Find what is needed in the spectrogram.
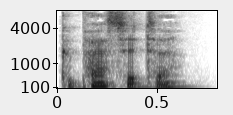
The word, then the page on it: capacitor: British English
